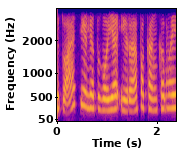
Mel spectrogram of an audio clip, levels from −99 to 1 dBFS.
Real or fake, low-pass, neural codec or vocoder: fake; 3.6 kHz; codec, 16 kHz, 8 kbps, FreqCodec, smaller model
